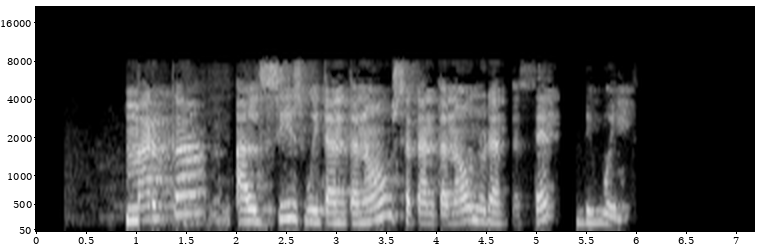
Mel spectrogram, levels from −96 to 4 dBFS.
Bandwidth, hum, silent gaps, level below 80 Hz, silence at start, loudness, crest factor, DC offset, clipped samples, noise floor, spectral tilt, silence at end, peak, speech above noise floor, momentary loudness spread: 8.2 kHz; none; 5.25-5.39 s; -62 dBFS; 0.9 s; -16 LUFS; 16 dB; under 0.1%; under 0.1%; -62 dBFS; -3 dB/octave; 1.25 s; 0 dBFS; 46 dB; 11 LU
